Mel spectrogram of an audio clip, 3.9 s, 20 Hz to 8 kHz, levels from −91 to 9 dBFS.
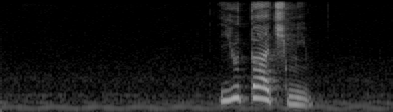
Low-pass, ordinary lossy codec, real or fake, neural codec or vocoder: none; none; real; none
